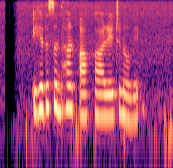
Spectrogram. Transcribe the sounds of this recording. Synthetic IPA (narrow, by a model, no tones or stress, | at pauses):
ʔeɦed̪ɐsɐnd̪ɐɦɐnaːkaːɾeːʈɐnoʋe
